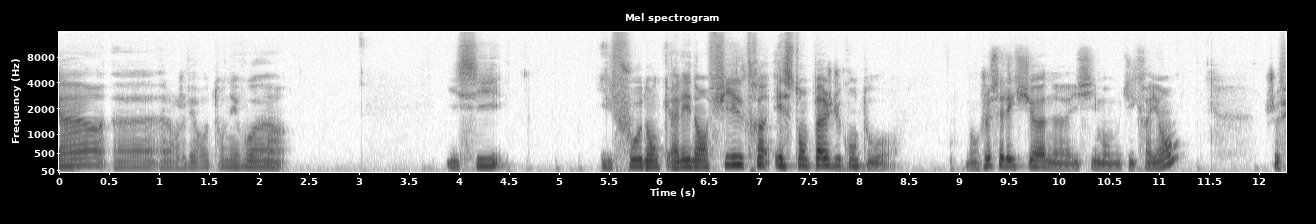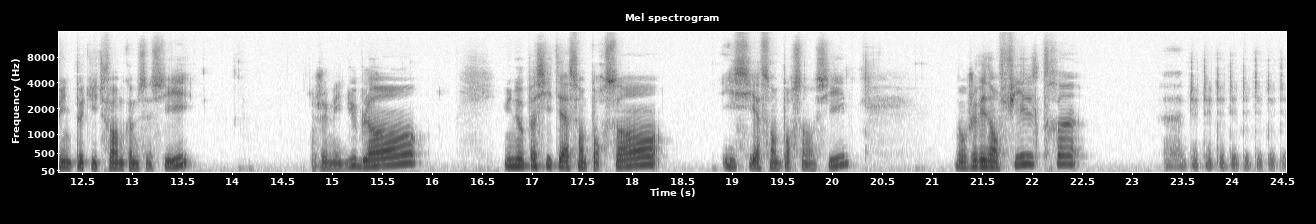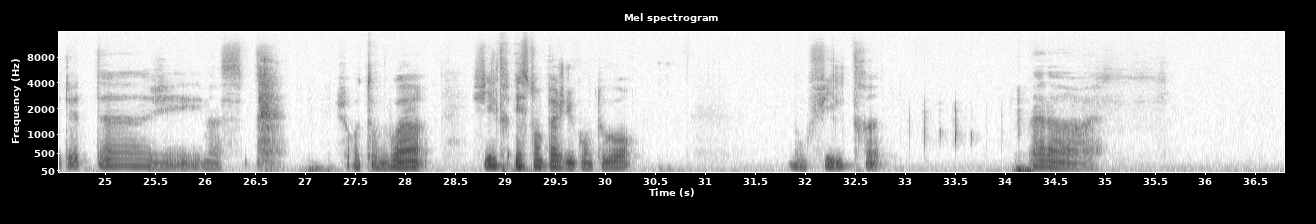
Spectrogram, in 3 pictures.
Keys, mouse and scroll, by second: 1.6 click, 4.1-5.8 drag, 5.9 click, 8.0 alt+Tab, 10.7 click, 11.1 middle click, 11.9-14.3 drag, 15.7 click, 16.5 right click, 17.0 click, 18.8 click, 20.8 click, 26.6 click, 27.1 alt+Tab, 29.2 alt+Tab, 30.6 click.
